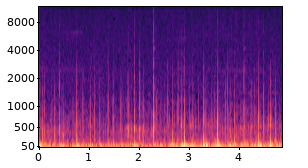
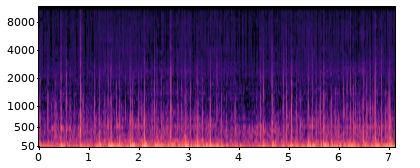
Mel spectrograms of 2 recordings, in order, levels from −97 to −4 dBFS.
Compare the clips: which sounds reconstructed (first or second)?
second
